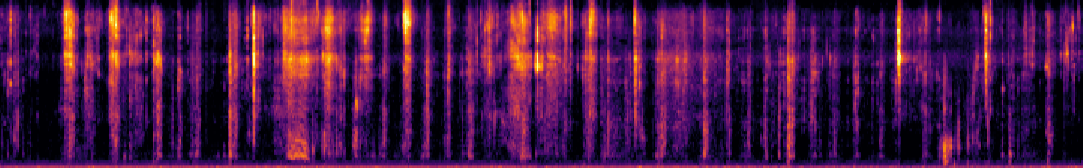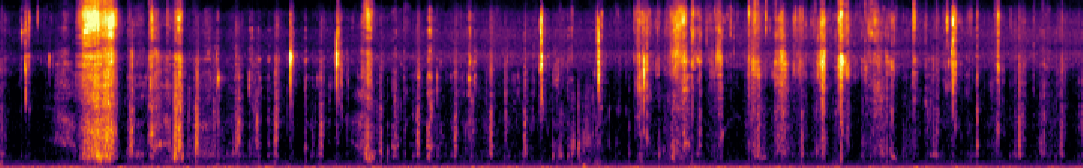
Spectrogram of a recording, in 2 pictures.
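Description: Close-miked eating: crisp fried vegetable fritters being bitten and chewed, with a dense run of crunches and wet chewing. There is one louder crunchy burst a little past halfway, and a steady low hum underneath.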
